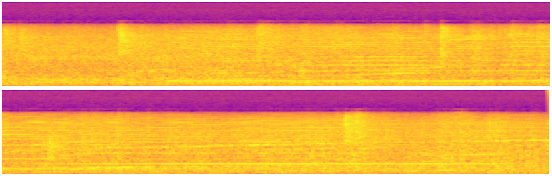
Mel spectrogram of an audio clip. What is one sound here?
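Train wheels squeal and whine on the rails.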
